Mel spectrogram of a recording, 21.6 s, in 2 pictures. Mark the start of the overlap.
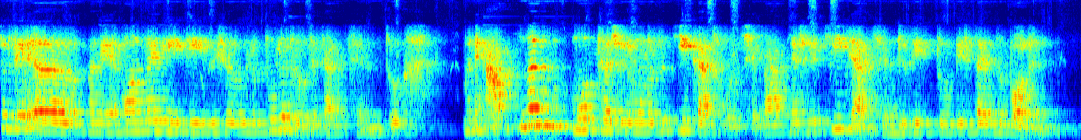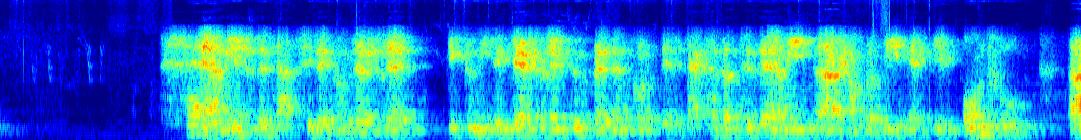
none

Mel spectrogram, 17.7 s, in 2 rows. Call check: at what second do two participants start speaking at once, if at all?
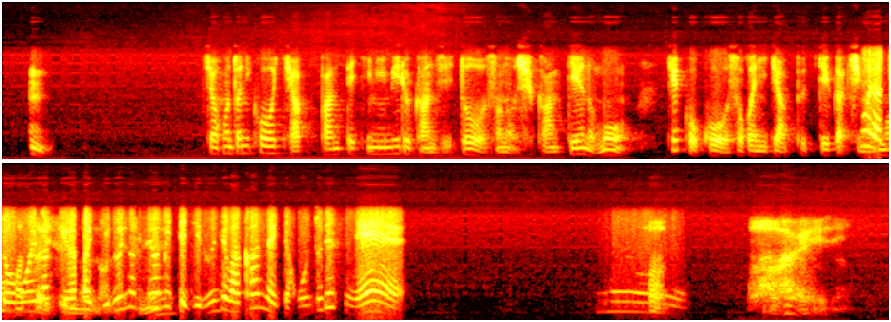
9 s

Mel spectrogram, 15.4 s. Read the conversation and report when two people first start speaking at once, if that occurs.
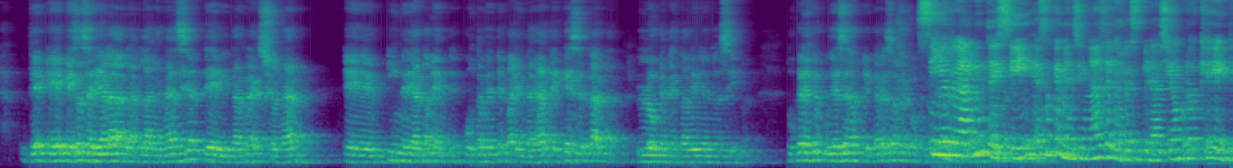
12 s

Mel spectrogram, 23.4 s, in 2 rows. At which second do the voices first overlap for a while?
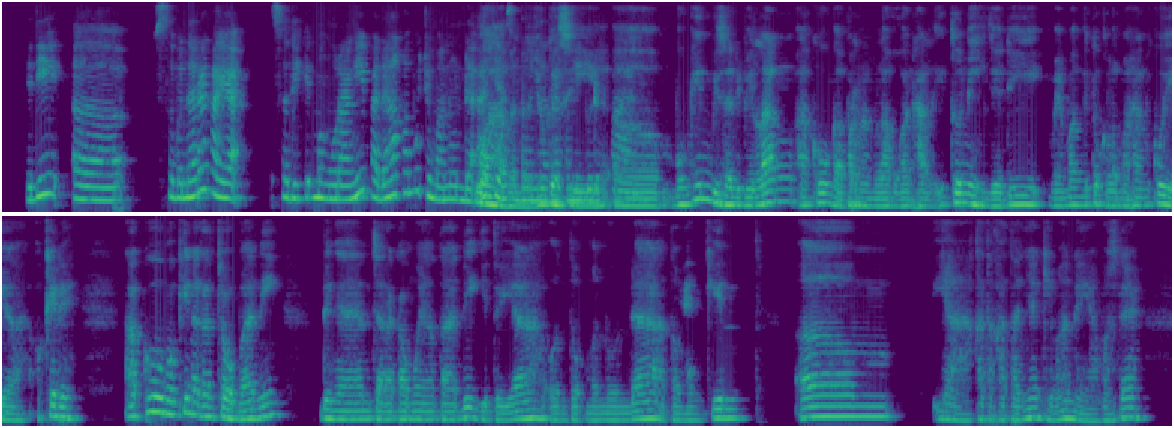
5 s

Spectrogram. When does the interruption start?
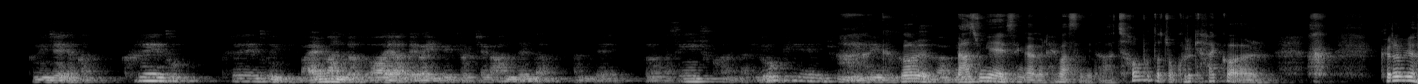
8 s

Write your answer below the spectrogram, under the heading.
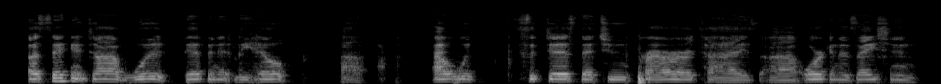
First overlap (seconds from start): none

